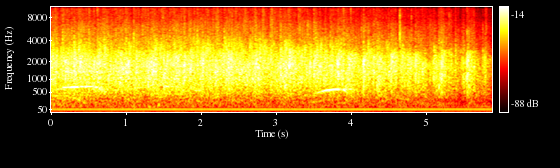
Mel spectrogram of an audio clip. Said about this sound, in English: Somebody clap your hands unto the Lord and give Him praise.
